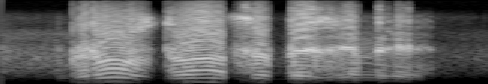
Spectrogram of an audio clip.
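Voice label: twenty to ground, Russian; DCS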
